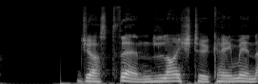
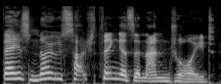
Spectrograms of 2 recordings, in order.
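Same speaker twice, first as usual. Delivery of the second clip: arguing; 8 semitones higher, 5 dB louder than usual. Acted. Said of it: "he argued".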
